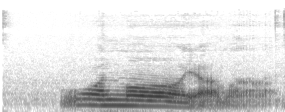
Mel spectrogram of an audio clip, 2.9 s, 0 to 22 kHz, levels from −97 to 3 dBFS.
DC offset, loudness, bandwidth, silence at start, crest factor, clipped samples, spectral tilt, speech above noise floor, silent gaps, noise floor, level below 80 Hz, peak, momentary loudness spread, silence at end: under 0.1%; -27 LUFS; 14.5 kHz; 0.6 s; 16 dB; under 0.1%; -10 dB/octave; 38 dB; none; -65 dBFS; -68 dBFS; -12 dBFS; 18 LU; 0.15 s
